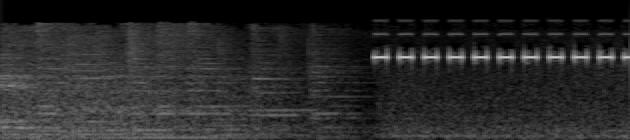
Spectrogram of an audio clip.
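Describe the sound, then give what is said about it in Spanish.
An alarm clock starts ringing after a muffled stretch, a loud series of rapid high-pitched electronic beeps pulsing in a steady, even rhythm with no one speaking. “Suena el despertador.”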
